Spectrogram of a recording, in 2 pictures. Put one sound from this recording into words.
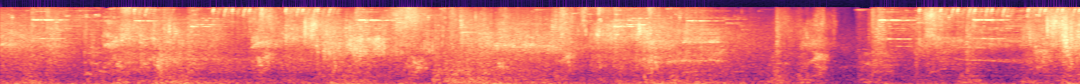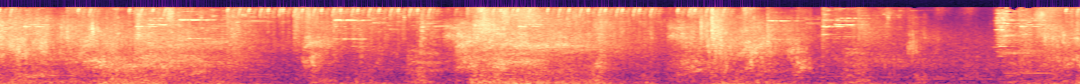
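Game spell effects crackle and whoosh in a busy fight.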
